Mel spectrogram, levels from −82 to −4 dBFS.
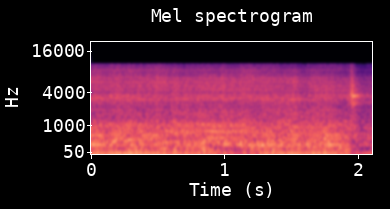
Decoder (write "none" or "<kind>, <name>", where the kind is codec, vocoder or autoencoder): autoencoder, DAC-VAE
